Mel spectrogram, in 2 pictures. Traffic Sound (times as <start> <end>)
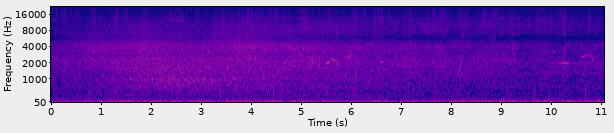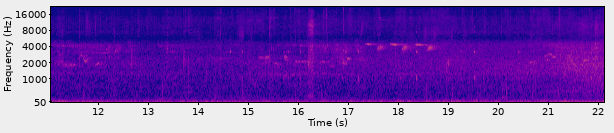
17.7 22.1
